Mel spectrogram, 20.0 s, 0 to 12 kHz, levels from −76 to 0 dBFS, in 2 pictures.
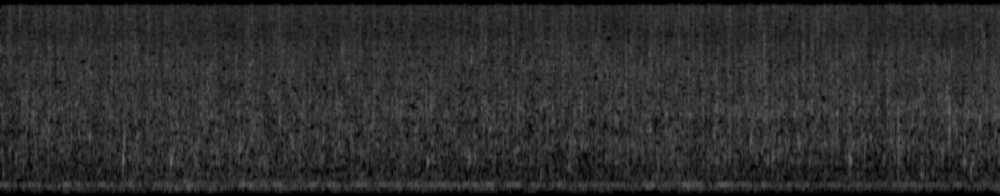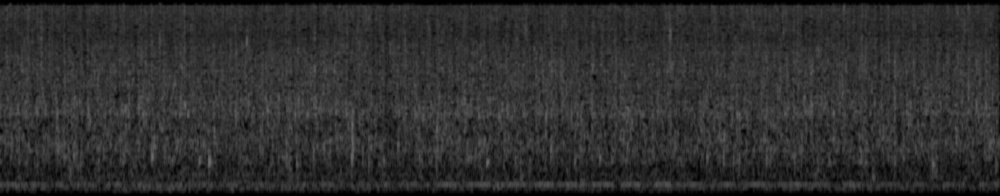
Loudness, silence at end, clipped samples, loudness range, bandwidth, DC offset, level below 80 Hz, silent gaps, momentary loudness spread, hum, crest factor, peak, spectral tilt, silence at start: -38 LUFS; 0 s; under 0.1%; 1 LU; 12 kHz; under 0.1%; under -90 dBFS; none; 1 LU; none; 22 dB; -20 dBFS; 0 dB/octave; 0 s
